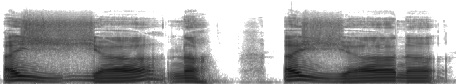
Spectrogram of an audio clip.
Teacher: یا کو ہم ایک الف یعنی 1 سیکنڈ کے برابر کھینچیں گے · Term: حرف مدہ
